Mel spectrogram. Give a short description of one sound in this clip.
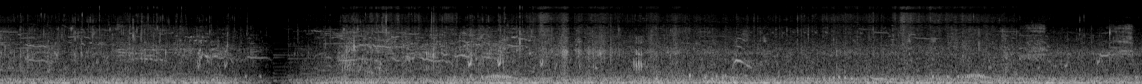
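A flock of mallards quacks and calls.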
